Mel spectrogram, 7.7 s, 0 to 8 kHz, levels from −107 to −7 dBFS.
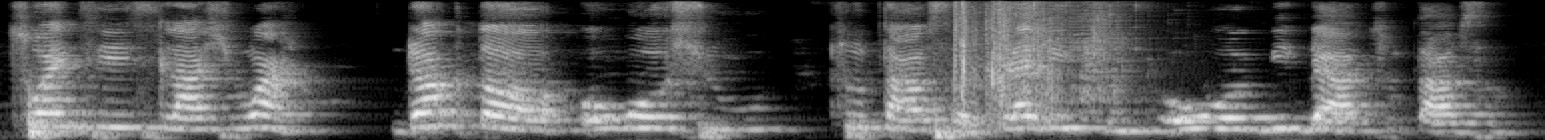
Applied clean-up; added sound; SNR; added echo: classical method WPE with log-MMSE.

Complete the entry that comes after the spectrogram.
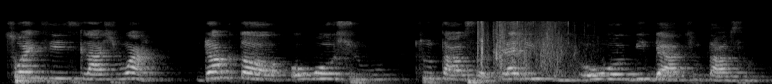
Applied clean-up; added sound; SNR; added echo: none; Splash, splatter; 12 dB; reverberation time 0.6 s.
